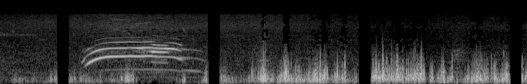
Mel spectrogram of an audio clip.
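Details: A domestic cat gives one drawn-out, rising-then-falling meow lasting about a second, surrounded by rustling, bumping and muffled noise from a home setting.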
